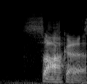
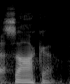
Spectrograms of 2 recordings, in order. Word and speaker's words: Sokka: Sokka. – Sokka.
